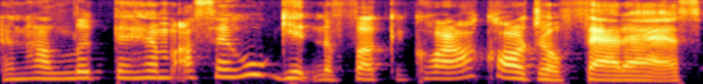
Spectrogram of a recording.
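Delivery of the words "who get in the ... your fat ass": raging, furious outburst. Retelling talking back to police who ordered them into the car: retelling an angry outburst. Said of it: "I'm so mad, right?".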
